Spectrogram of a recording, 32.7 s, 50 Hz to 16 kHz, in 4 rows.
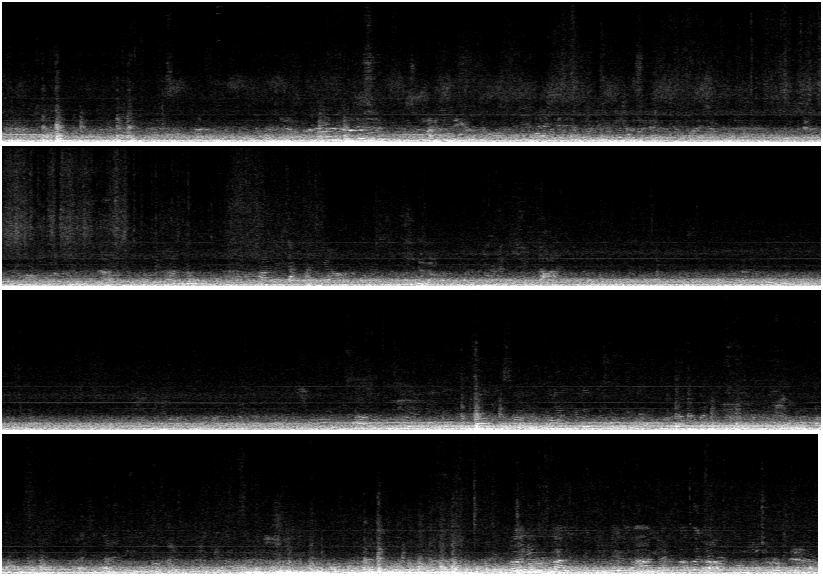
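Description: Inside the passenger car of an SMRT C151 train running on elevated track: a continuous rumble of wheels on rail, with faint steady whines from the running gear near the start and again in the last third. The noise grows louder a few seconds before the end.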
